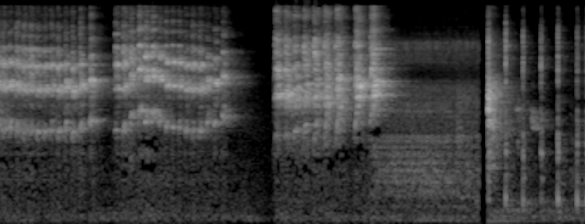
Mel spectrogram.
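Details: Singing long-tailed shrike imitating the kunti panjang and tengkek: harsh, scratchy, wavering bursts of noisy chatter separated by short gaps, followed by a series of sharp, dry clicks.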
